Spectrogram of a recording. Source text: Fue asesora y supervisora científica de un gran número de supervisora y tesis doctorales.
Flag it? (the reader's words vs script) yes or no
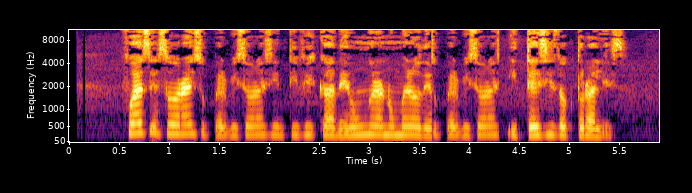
no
